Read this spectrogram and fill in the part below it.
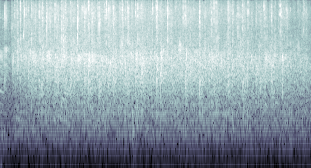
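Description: Audience at a spring convocation breaking into warm applause, a dense, continuous clapping from a large crowd, steady and moderately distant, without voices.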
